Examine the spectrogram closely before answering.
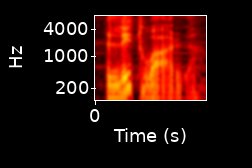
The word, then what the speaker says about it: L'étoile: Letoli? Hold on a moment. Letoli. I'm gonna have to look up how to say that. Alright, you guys, it's pronounced... L'étoile.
